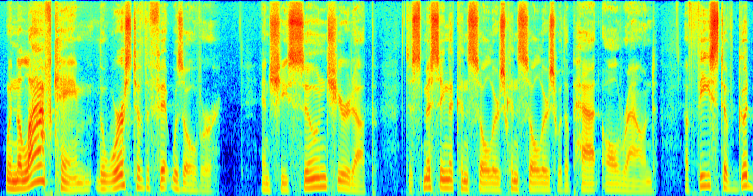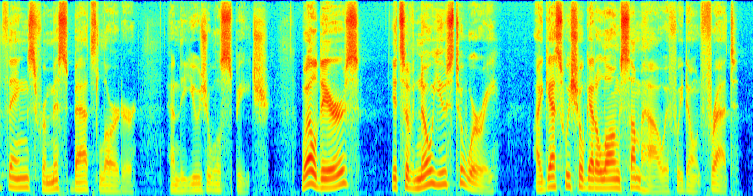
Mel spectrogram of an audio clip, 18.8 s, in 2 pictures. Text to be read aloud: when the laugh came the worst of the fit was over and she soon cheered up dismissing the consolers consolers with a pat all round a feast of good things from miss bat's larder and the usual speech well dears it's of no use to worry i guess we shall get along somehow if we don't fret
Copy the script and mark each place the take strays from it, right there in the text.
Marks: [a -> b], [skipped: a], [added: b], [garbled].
when the laugh came the worst of the fit was over and she soon cheered up dismissing the consolers consolers with a pat all round a feast of good things from miss bat's larder and the usual speech well dears it's of no use to worry i guess we shall get along somehow if we don't fret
